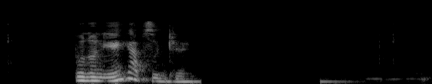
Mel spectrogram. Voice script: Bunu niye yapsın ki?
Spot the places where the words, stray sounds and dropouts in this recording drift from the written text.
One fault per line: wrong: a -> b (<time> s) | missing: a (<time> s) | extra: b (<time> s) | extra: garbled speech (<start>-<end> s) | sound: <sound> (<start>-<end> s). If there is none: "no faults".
no faults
